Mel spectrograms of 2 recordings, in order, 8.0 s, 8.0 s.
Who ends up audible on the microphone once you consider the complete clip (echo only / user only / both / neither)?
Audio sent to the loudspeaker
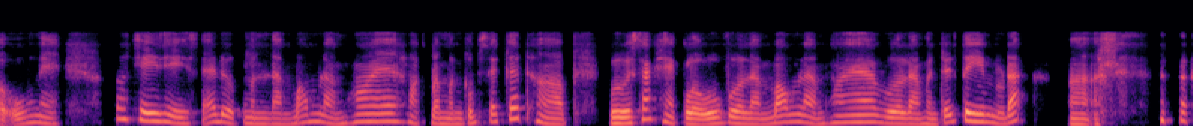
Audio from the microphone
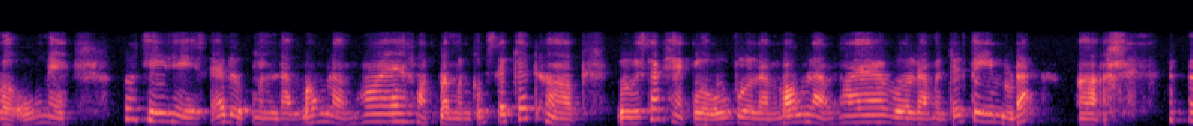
echo only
